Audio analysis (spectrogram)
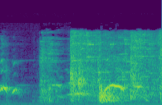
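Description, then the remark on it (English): Dishes slip from hands while being washed with slippery soap and crash and shatter in a loud, sustained burst of breaking crockery, with bright clattering and ringing fragments tumbling over a couple of seconds, preceded by a brief vocal exclamation. “Dishes are leaping out of my hands all by themselves. Well, what did you break?”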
